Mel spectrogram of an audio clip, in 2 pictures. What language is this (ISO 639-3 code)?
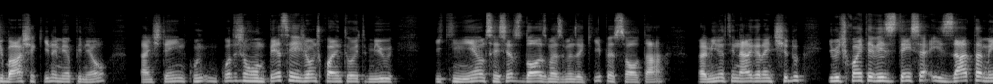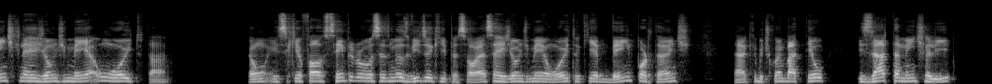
por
